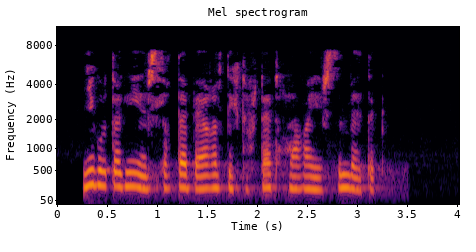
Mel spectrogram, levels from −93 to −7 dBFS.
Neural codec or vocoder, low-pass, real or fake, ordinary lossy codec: none; 7.2 kHz; real; AAC, 64 kbps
